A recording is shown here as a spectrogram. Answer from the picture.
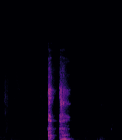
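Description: A woman clearing her throat, two short rasps in quick succession about a second in.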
